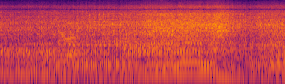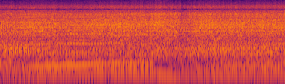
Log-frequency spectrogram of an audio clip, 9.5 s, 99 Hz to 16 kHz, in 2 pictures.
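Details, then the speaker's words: 1974 Honda CB360 twin, test ride after fixing the faulty number two carburetor: pulls cleanly through each gear with no stumble, then settles to a steady, even idle at the stop. Running healthy. "well you just saw it she goes down the street pretty well now that I figured out that the number two carburetor was the culprit"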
